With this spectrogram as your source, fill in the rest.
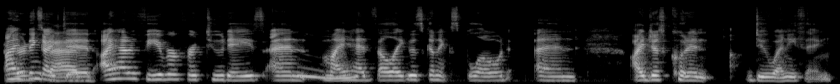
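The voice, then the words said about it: Sick-sounding voice. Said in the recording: “I'm sure everyone can hear in my voice that I'm getting over what I'm pretty sure was probably the fucking flu”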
